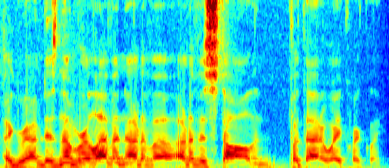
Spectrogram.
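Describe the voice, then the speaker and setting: Deep-voiced man recalling team days. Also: level tone, fast. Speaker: former hockey player. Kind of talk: reminiscing conversation.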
